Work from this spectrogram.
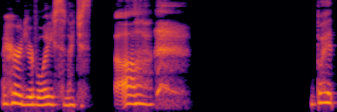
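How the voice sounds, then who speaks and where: A woman playing an obsessive, possessive girlfriend in an intimate audio roleplay, sweet and coaxing with a menacing edge and lingering pauses. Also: mid-range voice, darkish tone. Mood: confiding, nostalgic.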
